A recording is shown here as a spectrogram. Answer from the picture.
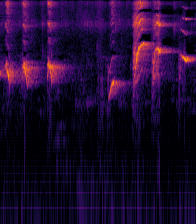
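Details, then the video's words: Greater green leafbird (cucak ijo) singing lively song played to provoke other birds into singing: slurred whistled notes sliding downward, repeated three times, a pause, then a rising whistle and bright, higher ringing phrases ending on a sustained high note. "pancingan cucak ijo gacor ngentrok‼️ampuh bangkitkan emosi"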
